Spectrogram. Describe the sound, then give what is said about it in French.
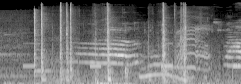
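A cat meows inside a hospital: a few short, high, tonal meows and one longer drawn-out cry near the end, mixed with sharp clicks and knocks. “c'est fou qu'ils laissent les chats rentrer à l'hôpital.”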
